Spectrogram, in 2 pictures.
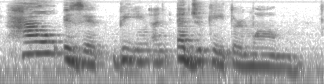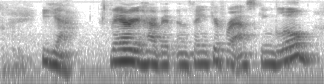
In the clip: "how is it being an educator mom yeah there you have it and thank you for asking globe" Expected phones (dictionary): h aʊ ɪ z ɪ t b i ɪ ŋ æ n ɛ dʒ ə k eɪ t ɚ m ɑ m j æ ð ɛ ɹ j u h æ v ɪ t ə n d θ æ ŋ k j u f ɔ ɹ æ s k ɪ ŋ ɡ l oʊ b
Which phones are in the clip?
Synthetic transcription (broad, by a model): h aʊ ɪ z ɪ t b i ɪ ŋ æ n ɛ dʒ ə k eɪ t ɚ m ɑ m j æ ð ɛ ɹ j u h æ v ɪ t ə n θ æ ŋ k j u f ɔ ɹ æ s k ɪ ŋ ɡ l oʊ b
